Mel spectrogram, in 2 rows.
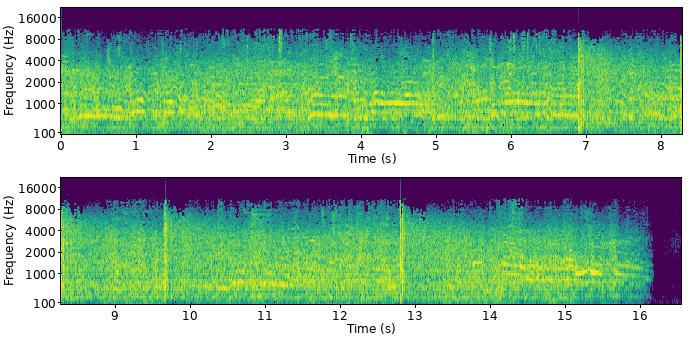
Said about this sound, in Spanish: En cualquier caso, esto es lo que sucedió, una carga indiscriminada, con disparos de pelotas de goma, que terminó con 29 heridos leves y 15 detenidos, 11 de ellos mayores de edad.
